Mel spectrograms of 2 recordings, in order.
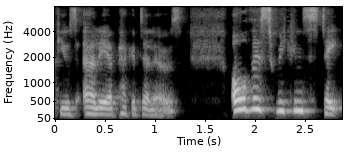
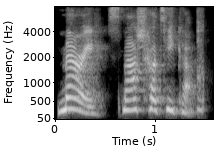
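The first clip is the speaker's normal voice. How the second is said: urgent command; 5 semitones higher, 6 dB louder than usual. Acted. Urgent order to stop poison.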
